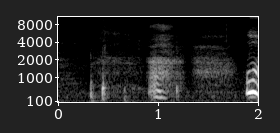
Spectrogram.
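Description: A child's voice making a delighted "ooh" near the end, after a shorter vocal sound about a second in, with a couple of light clicks in between.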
